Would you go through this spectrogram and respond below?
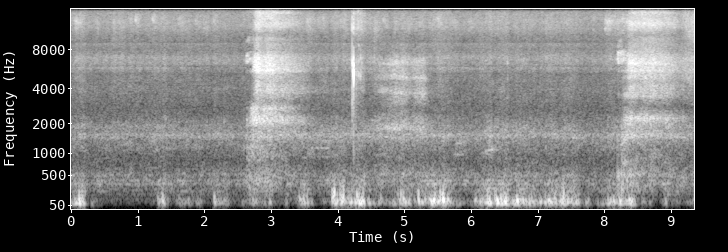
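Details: Low, rough snorting rumbles in uneven bursts, with brief bedding rustles between them, from restless sleep: snoring.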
